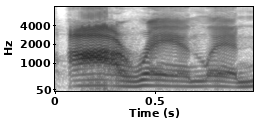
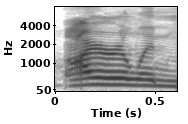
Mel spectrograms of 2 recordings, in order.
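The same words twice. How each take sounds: First: "Iran land" as two drawn-out words; mispronounced Ireland. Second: Said in the usual way. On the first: Retold or imitated. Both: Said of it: "No, I, she's from Ireland".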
